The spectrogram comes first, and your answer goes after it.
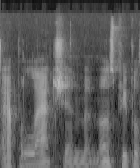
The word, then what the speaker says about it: Appalachian: I say write Appalachian not Appalachian it is pronounced Appalachian but most people say Appalachian yeah in the Northeast we definitely say Appalachian but I was corrected its Appalachian so vehicle action yeah so Bob had a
